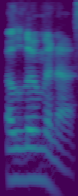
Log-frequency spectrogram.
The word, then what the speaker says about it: Illumina: Plus the broadcast experience into what you're doing now with Illumina. Am I pronouncing it right? – Illumina.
